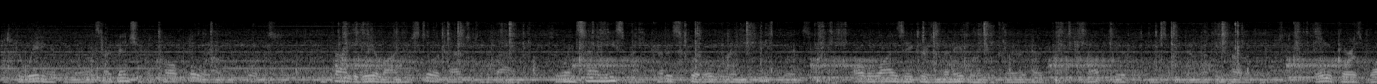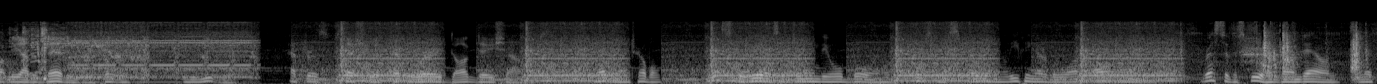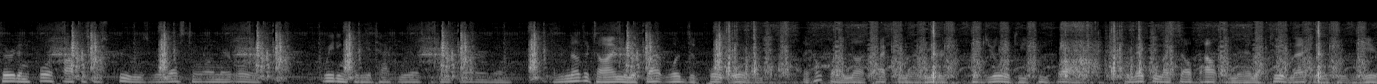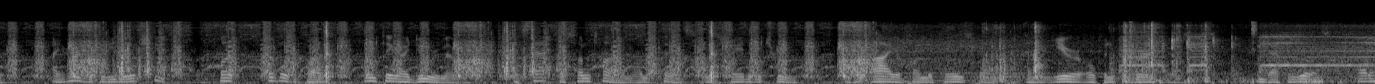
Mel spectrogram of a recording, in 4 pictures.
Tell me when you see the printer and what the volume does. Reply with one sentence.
The printer can be heard from 0.0 to 55.0 s, at a steady volume.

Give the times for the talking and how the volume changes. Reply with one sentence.
You can hear the talking from 0.0 to 55.0 s, at a steady volume.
